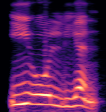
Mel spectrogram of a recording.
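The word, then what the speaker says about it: Aeolian: साथ आया हुआ है इसका जो प्रोनंसिएशन है वो क्या कर रहे हैं हम ई कर रहे तो क्या बनाए ओलियन ओलियन मतलब होता है वात हम अगला रूल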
